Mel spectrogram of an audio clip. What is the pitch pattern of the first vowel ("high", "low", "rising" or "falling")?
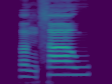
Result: low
